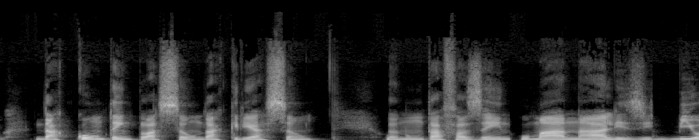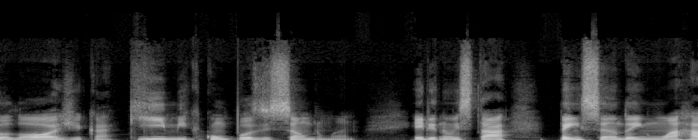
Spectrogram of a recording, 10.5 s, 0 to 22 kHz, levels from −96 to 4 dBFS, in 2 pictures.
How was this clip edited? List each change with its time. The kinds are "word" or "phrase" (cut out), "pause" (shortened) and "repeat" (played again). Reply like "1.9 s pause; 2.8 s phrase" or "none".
2.9 s word; 3.8 s word; 4.9 s word; 6.7 s word; 7.6 s word; 8.5 s word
